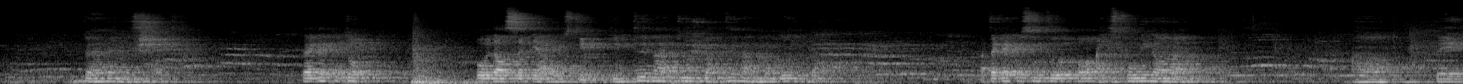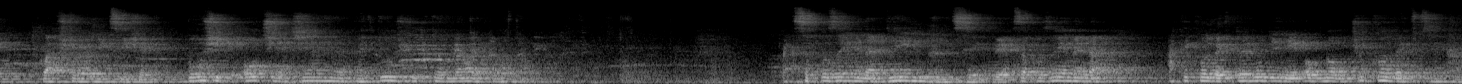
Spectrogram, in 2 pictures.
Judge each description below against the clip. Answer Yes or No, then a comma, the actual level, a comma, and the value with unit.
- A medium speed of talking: No, slow, 105 wpm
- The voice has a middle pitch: Yes, medium, 145 Hz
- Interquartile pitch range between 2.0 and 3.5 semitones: Yes, average, 3.1 semitones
